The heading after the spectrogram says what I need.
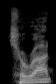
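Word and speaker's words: Cha'Rat: "Also, it's pronounced charat and chinura," All Lady says after a moment, and he gives her a look.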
